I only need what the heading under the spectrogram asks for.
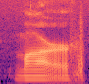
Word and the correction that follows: Mrazek: Marazek. I don't remember. I don't know how to pronounce that. Petr. – Oh, Mrazek.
